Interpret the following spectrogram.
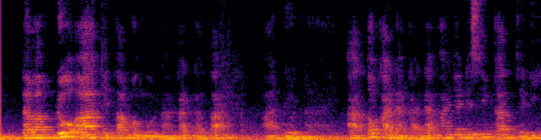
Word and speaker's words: YHWH: Jadi ketika kita ketemu kata YHWH, jangan lagi baca YHWH, bacalah Adonai, ya, supaya kita lebih terbiasa.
